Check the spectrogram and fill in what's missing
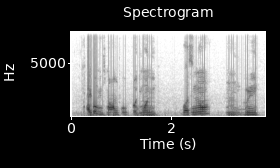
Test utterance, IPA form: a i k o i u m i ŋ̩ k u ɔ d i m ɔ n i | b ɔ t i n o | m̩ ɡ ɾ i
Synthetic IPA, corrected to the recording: a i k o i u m a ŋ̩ k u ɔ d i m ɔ n i | b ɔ t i n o | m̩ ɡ ɾ i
